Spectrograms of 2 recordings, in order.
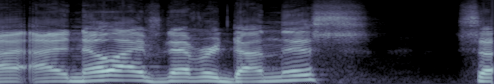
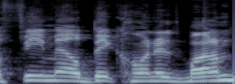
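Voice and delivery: ordinary talk

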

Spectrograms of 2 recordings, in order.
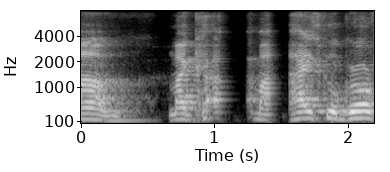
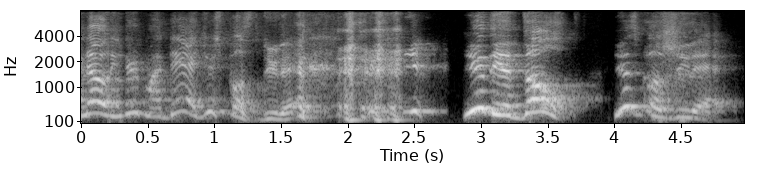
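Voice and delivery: put-on exasperated teen protest; indignant protest; 8 semitones higher than usual. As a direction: plead that he's the adult. Protesting to dad, pitched up.

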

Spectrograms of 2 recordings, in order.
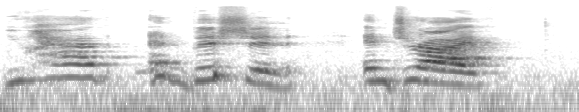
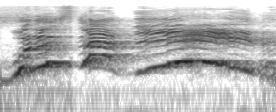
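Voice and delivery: baffled shout; 11 semitones higher, 8 dB louder, slower than usual. Real, not acted. Baffled by the dress description.

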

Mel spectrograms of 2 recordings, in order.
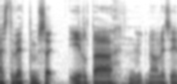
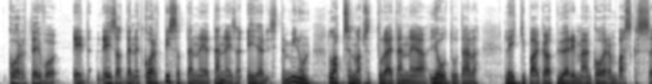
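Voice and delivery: loud, raised scolding about the grandkids; retold shouting; 3 semitones higher, 6 dB louder than usual. Older neighbour shouting that grandkids play in dog mess, loud and indignant. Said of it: "sit se alkaa huutaa vaan".

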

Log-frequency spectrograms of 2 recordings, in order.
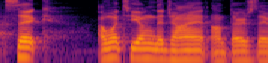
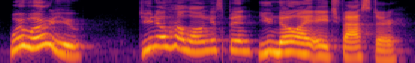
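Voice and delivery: high, loud, nagging mom voice; nagging mom dog; 10 semitones higher, 5 dB louder than usual. Retold or imitated. Dog scolding owner like a mom, high nagging. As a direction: scold like a worried mother, pitched high. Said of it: "it would be like your mom".

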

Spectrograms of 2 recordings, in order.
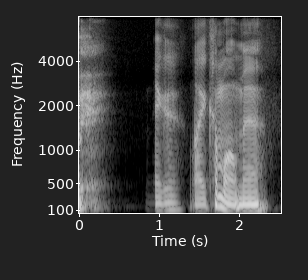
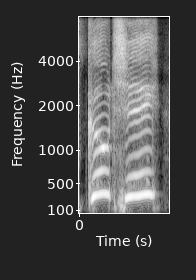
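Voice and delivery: high loud squeal ad-lib; 8 dB louder than usual. Retold or imitated. Imitating [name]'s ad-lib.

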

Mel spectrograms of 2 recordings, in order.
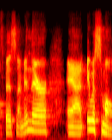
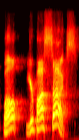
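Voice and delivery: slow and louder, deadpan put-down; blunt retort; 8 semitones higher, 8 dB louder, much slower than usual. Retold or imitated. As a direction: drag it out bluntly. Retold retort to employee.

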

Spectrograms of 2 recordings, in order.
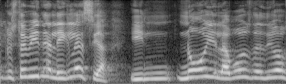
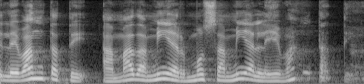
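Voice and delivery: lower, softened call to the beloved; tender invitation; 5 semitones lower, 3 dB quieter than usual. Acted. The Lord calling amada mía to rise, tender invitation. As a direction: coax lovingly, voice dropped low.

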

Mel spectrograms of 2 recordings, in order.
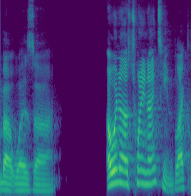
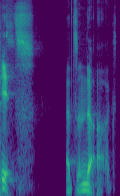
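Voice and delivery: low, soft mock announcer; hammed-up low trailer narrator; movie trailer voice; 4 semitones lower, 6 dB quieter, much slower than usual. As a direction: drop low for the film title. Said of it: "always wanted to do the".

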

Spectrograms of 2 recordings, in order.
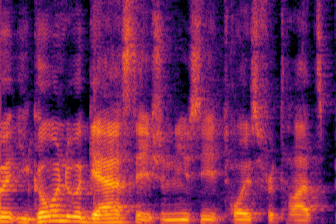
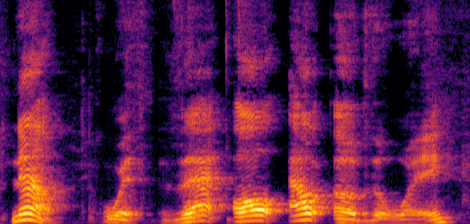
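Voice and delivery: normal talking voice

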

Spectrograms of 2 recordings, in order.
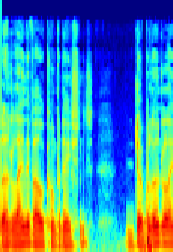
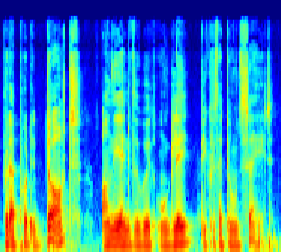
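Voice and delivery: ordinary talk

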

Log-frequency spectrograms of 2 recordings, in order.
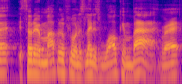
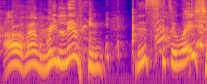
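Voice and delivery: mock alarm; 9 semitones higher, 6 dB louder, slower than usual. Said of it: "I was like".

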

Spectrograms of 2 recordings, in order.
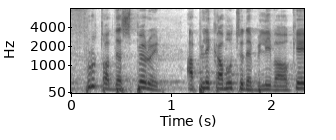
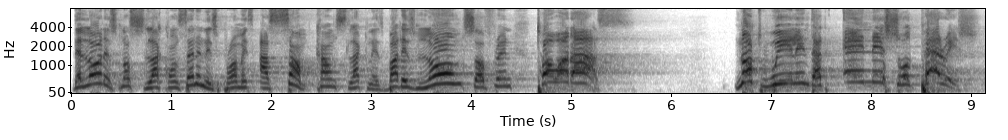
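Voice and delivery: preaching the verse; 4 semitones higher than usual. Acted. Preaches scripture.

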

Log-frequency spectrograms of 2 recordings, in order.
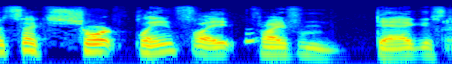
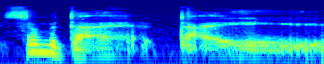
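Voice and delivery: whispered sounding out of the name; whispering; 11 dB quieter, much slower than usual. Real, not acted. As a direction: whisper the syllables to yourself. Sounding out name under breath.

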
